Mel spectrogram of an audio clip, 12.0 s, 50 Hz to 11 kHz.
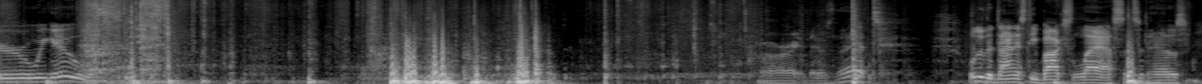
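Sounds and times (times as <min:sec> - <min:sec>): cardboard case rasp: 0:00.8 - 0:05.3
rustling knocks: 0:01.1 - 0:07.6.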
